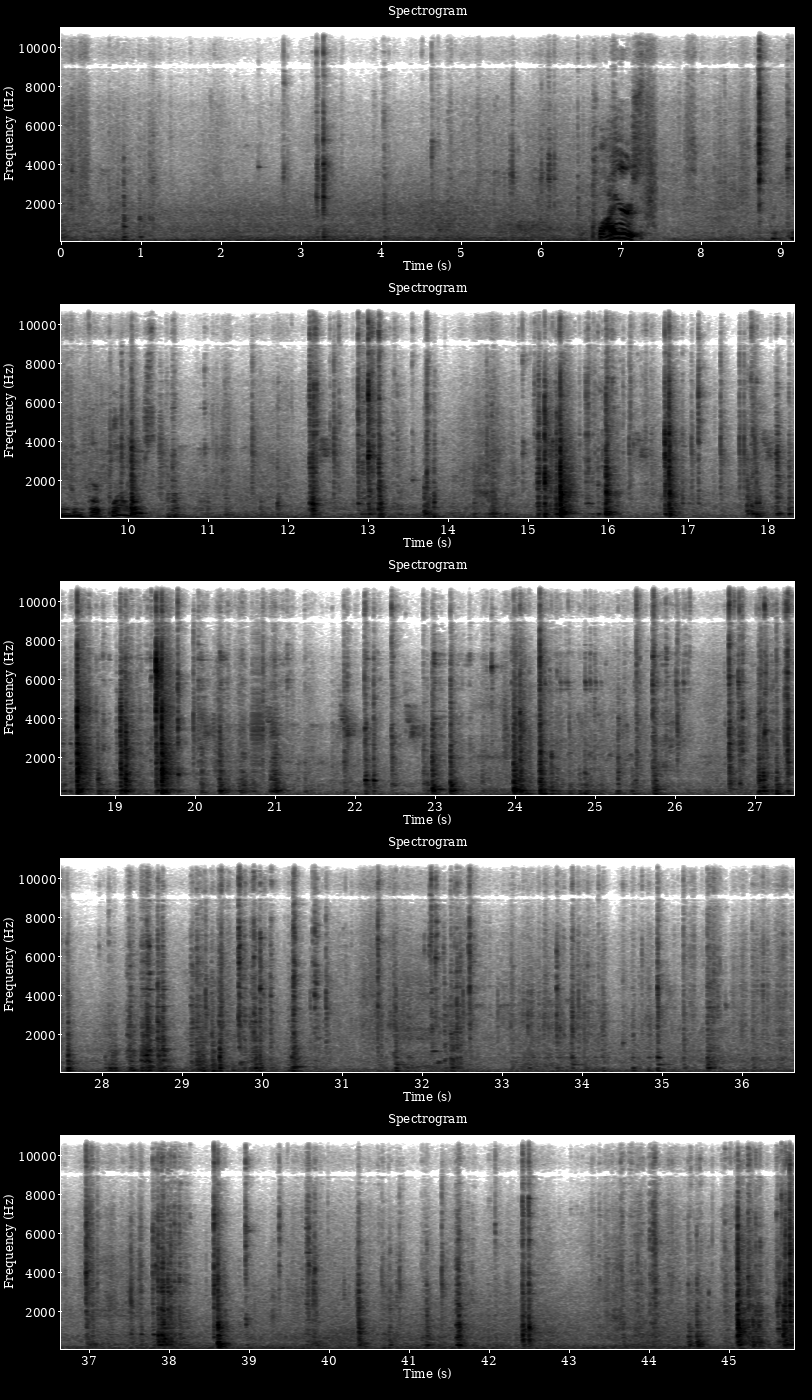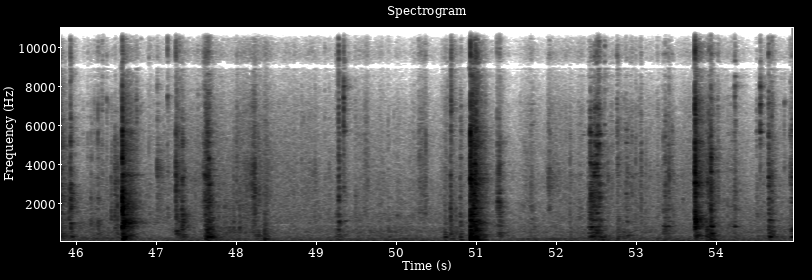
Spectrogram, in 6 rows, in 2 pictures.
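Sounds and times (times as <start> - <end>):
metal tools clinking: 14.4 - 27.6, 28.3 - 40.0.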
